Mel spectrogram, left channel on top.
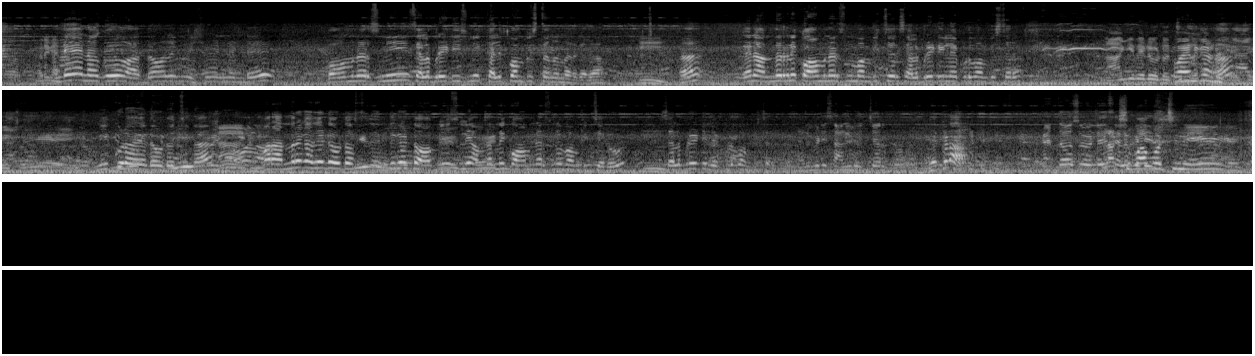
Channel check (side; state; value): right; silent; 61 dB below the other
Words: అంటే నాకు అర్థం అవ్వలేని విషయం ఏంటంటే కామనర్స్ ని సెలబ్రిటీస్ ని కలిపి పంపిస్తానన్నారు కదా, కానీ అందరినీ కామనర్స్ ని పంపించారు, సెలబ్రిటీని ఎప్పుడు పంపిస్తారు? మీకు కూడా అదే డౌట్ వచ్చిందా? మరి అందరికి అదే డౌట్ వస్తుంది, ఎందుకంటే ఆబ్వియస్లీ అందరినీ కామనర్స్ ని పంపించారు, సెలబ్రిటీలు ఎప్పుడు పంపిస్తారు? ఎక్కడ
